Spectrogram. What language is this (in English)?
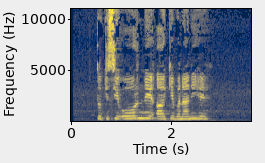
Urdu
